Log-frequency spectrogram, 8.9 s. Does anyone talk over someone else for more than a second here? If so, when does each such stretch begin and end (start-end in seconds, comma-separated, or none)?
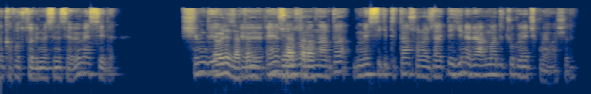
3.2-4.8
